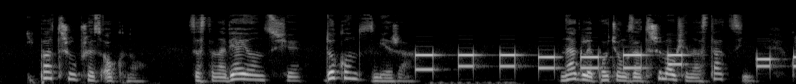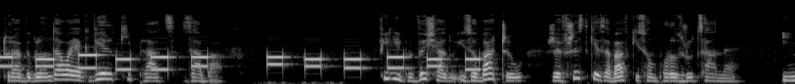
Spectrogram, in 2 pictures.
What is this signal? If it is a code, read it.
DTMF, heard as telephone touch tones, dialled by hand, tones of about 150 ms, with room echo. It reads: 399556# 7876128 074571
